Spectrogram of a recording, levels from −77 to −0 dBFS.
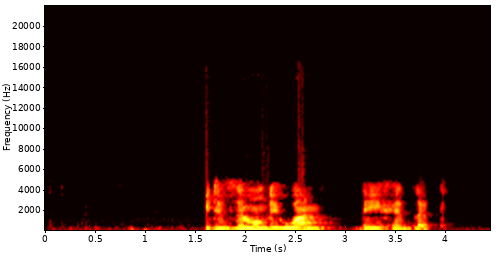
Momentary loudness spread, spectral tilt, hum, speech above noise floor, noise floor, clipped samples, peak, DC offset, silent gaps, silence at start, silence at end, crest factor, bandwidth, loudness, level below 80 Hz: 13 LU; -7.5 dB/octave; none; 40 dB; -59 dBFS; under 0.1%; -2 dBFS; under 0.1%; none; 1.6 s; 0.65 s; 20 dB; 15.5 kHz; -19 LUFS; -54 dBFS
